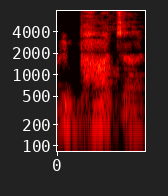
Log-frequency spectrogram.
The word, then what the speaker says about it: reporter: Tiếp theo là reporter trọng âm hai.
